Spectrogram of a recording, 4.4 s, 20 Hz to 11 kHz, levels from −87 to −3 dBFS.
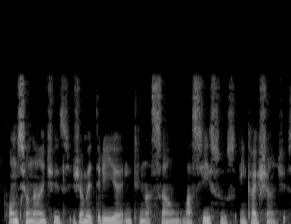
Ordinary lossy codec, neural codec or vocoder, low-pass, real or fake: AAC, 64 kbps; none; 7.2 kHz; real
